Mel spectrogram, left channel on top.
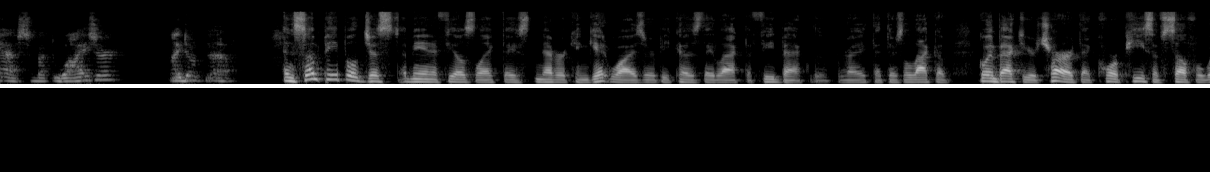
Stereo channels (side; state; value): right; silent; digital silence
